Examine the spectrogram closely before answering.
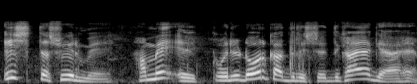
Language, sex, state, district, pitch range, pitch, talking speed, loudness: Hindi, male, Himachal Pradesh, Shimla, 155-235 Hz, 190 Hz, 160 wpm, -14 LUFS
